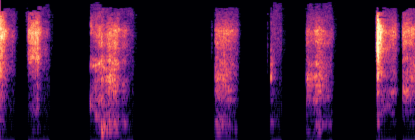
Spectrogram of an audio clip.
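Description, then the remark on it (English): Crisp crunching as someone bites and chews a crunchy biscuit: about seven short, dry, crackly bursts in an uneven rhythm, fairly quiet, with no talking. “I love that sound as well. They're lovely and crispy, right? They're kind of crunchy.”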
